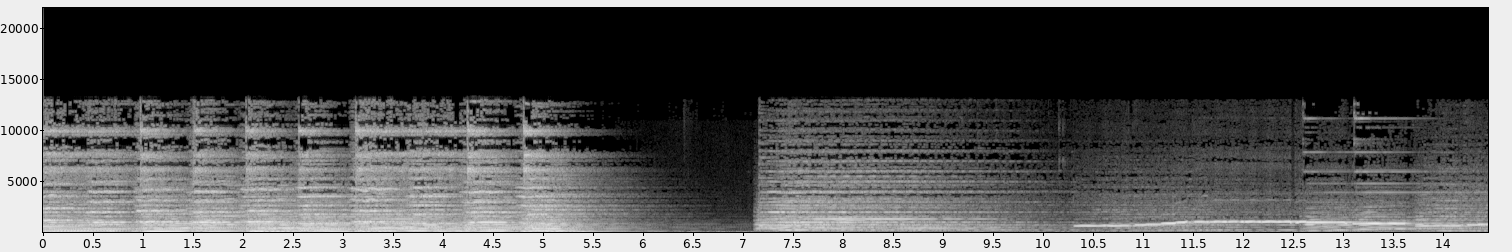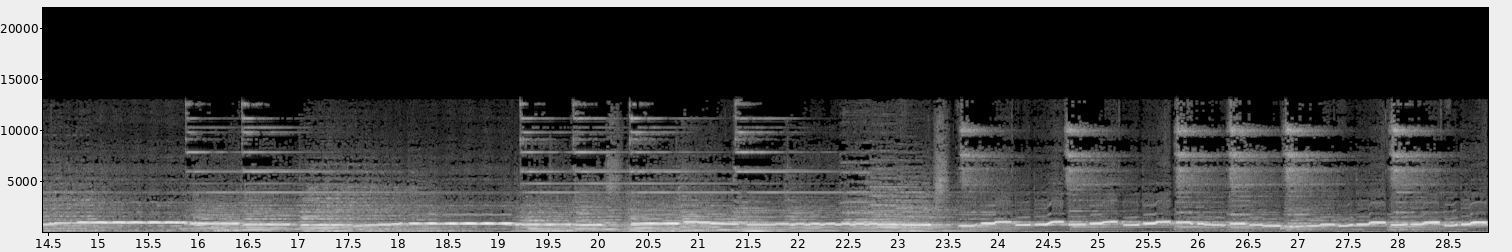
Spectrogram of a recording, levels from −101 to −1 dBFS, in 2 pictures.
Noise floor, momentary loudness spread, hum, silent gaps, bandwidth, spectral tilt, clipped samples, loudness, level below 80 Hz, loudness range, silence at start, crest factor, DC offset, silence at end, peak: -47 dBFS; 10 LU; none; none; 13.5 kHz; -4 dB/octave; under 0.1%; -18 LUFS; -46 dBFS; 8 LU; 0 s; 18 dB; under 0.1%; 0 s; 0 dBFS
